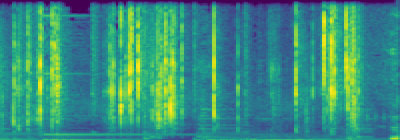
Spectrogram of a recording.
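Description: Background music with a steady beat, over the crinkling and crackling of a foil blind-bag toy packet being handled and torn open.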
